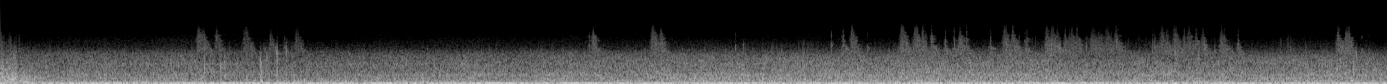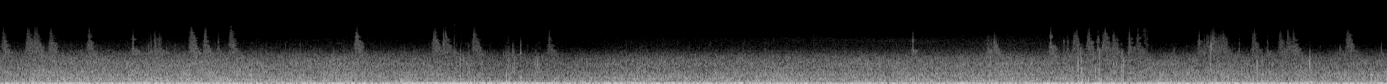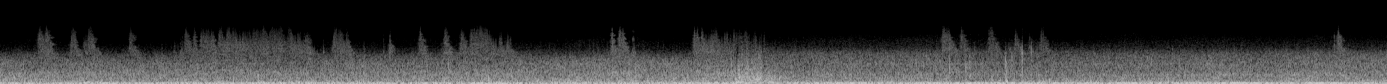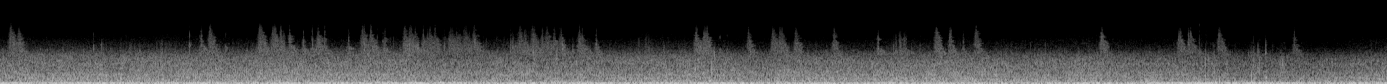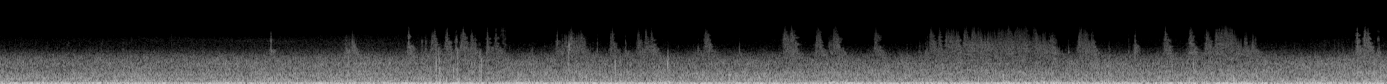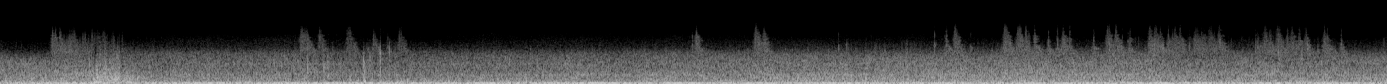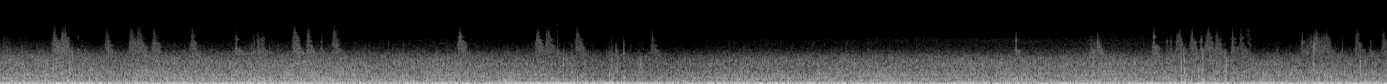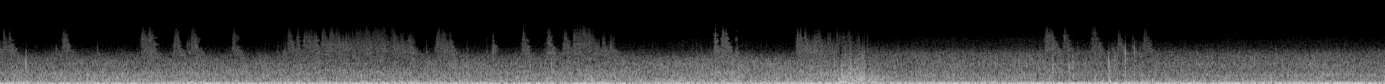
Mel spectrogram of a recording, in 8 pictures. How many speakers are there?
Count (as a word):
zero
